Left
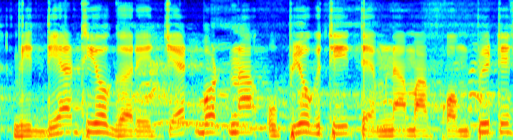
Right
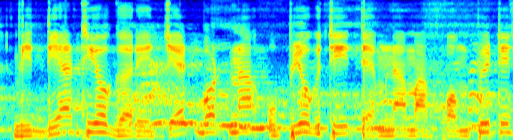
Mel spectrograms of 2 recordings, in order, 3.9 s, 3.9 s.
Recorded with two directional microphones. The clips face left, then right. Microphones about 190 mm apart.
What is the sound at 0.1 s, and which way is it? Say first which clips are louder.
A man's voice: left 3 dB; 55° left (ahead or behind).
